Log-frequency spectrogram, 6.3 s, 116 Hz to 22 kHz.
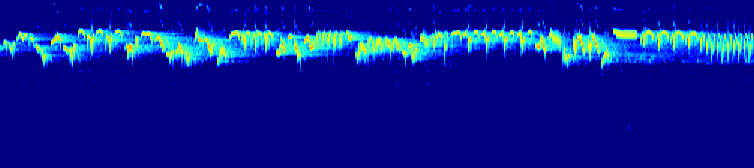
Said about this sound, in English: our Pacific wrens sing more than twice as fast, a full 36 notes per second. Our human ears cannot resolve such rapidly delivered notes, making some of the tinkling notes into what we perceive as a buzz.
